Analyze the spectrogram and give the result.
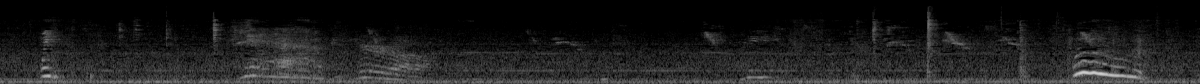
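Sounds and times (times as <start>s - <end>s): small birds chirping: 3.2s - 10.9s.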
